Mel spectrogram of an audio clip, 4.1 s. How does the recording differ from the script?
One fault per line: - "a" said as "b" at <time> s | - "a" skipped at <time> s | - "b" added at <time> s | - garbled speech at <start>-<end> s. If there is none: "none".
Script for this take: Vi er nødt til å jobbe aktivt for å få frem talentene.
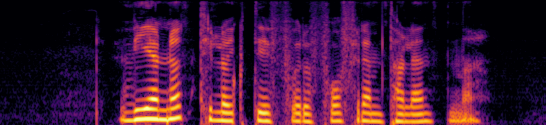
- "jobbe" skipped at 1.8 s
